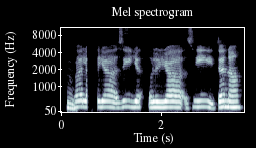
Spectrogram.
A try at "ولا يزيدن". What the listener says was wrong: نہیں آپ نا یا کو تھوڑا لمبا کر رہی ہیں اس کو لمبا نہیں کر ولا یزیدن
